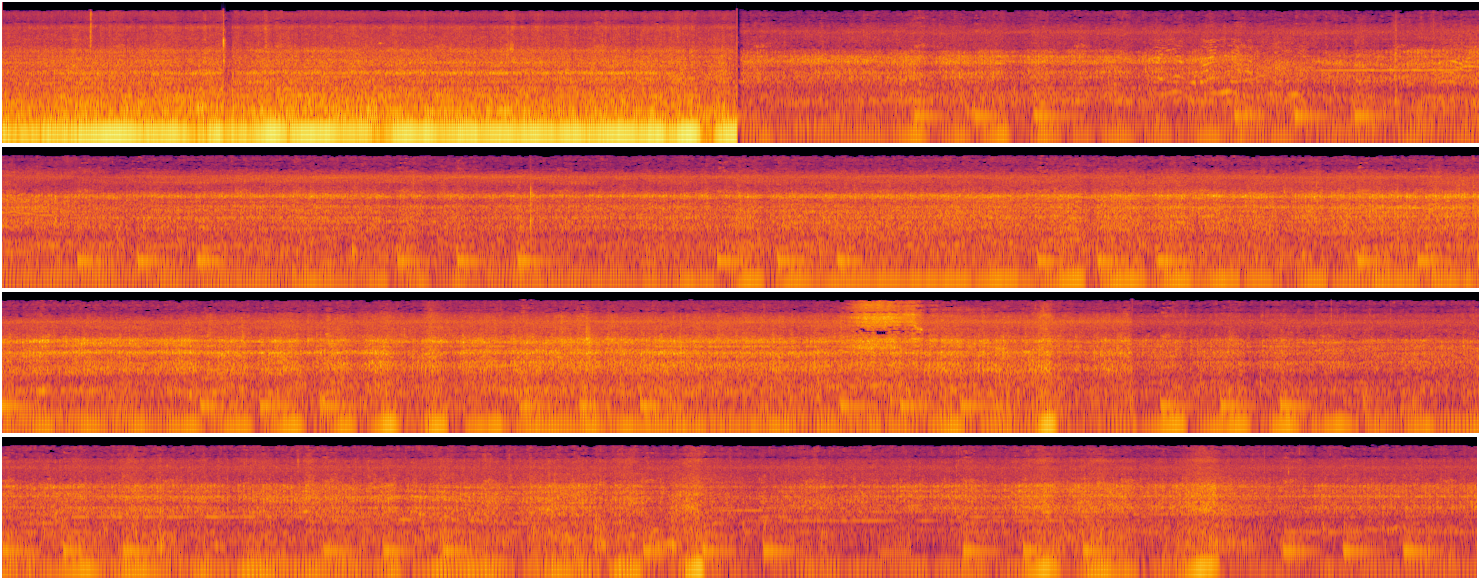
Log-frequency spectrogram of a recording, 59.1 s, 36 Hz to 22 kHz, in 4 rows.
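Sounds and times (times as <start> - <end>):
diesel truck engine throbbing: 0.0 - 59.0
short hiss: 38.0 - 38.9.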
